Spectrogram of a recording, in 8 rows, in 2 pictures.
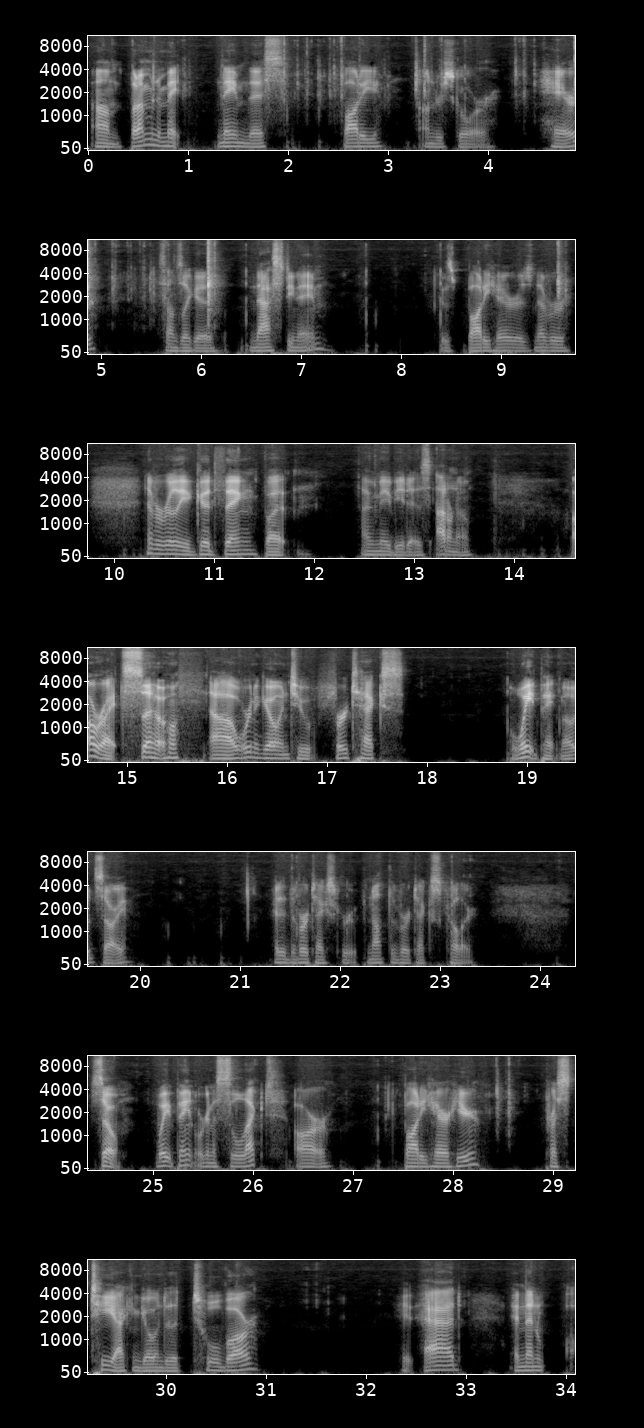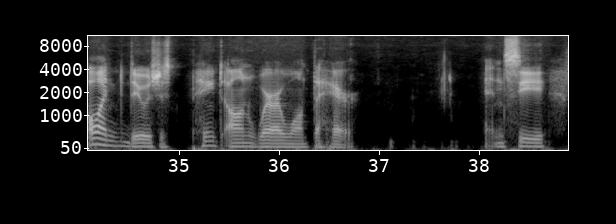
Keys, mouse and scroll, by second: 2.1-7.7 middle drag, 9.6 KP_5, 14.8-15.6 middle drag, 23.3-27.6 middle drag, 28.5 t.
